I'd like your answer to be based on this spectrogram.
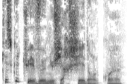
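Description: A man voicing a gruff suspicious guard. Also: low voice, wildly swooping pitch, brisk, a little mellow, dry recording, studio quality, heavily acted. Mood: gruff, wary. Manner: grumbling, blunt and streetwise. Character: suspicious gruff male guard, crude and blunt.

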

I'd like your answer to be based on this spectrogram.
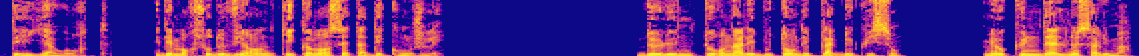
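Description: A man narrating an audiobook in a lively, expressive storytelling manner. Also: deep voice, husky, dry recording, studio quality.

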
